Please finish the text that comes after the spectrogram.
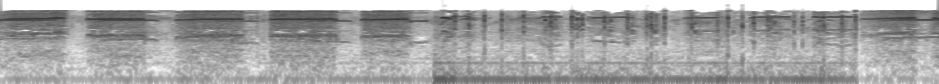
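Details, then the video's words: Swiftlet call-lure recording for attracting swiftlets: harsh, hissing chirps in bursts about every half second, then a dense buzzy chattering over a low electronic hum. "Call Swallow Birds"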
